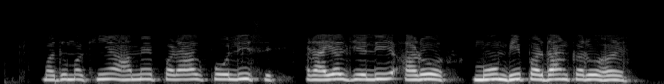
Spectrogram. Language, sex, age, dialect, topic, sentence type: Magahi, female, 18-24, Southern, agriculture, statement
